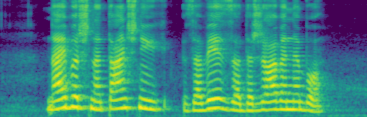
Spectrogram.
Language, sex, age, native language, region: Slovenian, female, 30-49, Slovenian, Zasavska region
